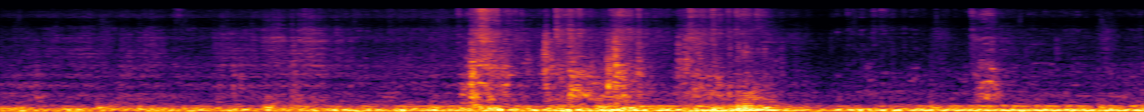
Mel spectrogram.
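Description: A car engine running with a steady low rumble, which grows louder about two seconds in.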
